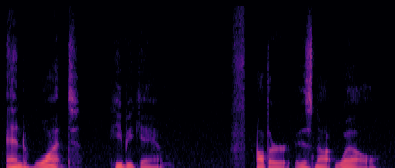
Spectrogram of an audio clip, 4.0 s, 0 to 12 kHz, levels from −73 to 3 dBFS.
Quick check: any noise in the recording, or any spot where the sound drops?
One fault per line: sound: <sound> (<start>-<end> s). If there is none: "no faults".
sound: dropout (2.4-2.6 s)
